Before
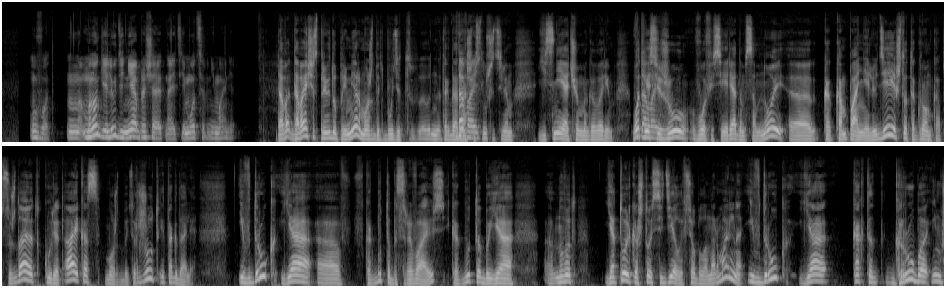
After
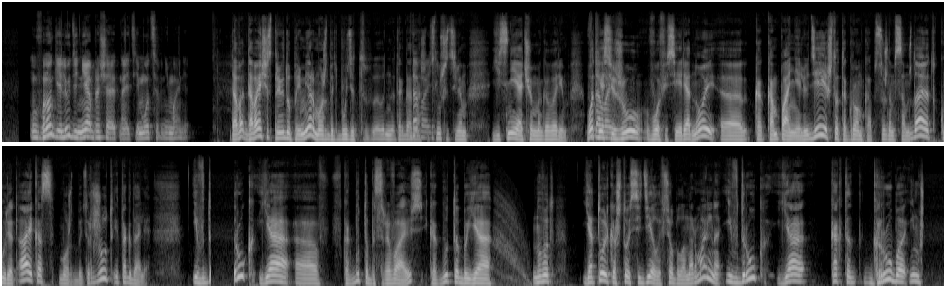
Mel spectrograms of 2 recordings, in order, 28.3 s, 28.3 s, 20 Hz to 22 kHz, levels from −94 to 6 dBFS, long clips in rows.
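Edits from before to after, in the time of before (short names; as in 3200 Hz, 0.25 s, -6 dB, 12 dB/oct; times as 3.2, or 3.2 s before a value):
0.61–1.3 cut
6.23–7.13 fade out, to -16 dB
11.03–11.37 move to 14.3
17.94 insert room tone 0.36 s
21.75 tape stop 0.68 s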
